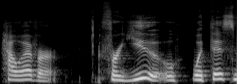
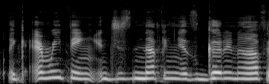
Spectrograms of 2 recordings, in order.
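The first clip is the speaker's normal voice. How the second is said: higher, pouty fussing; fussy baby; 5 semitones higher than usual. Acted. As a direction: whine it through pushed-out lips like a fussy baby. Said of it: "I would put my lips up".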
